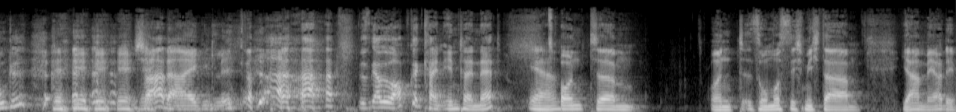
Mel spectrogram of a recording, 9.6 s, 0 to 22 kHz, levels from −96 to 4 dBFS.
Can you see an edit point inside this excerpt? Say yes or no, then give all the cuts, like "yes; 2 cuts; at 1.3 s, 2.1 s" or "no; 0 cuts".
no; 0 cuts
